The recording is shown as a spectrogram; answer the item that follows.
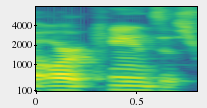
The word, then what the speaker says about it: Arkansas: river the arkansas river in kansas they pronounce it the our kansas river so but yet we're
